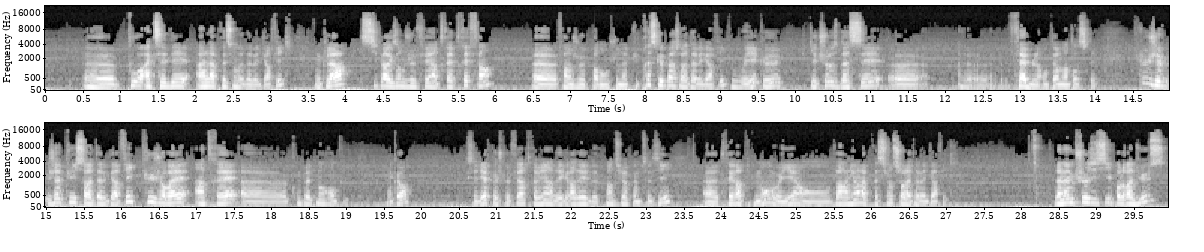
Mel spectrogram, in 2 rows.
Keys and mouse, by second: 3.5-7.7 drag, 7.7-23.4 right drag, 24.6-28.7 drag.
